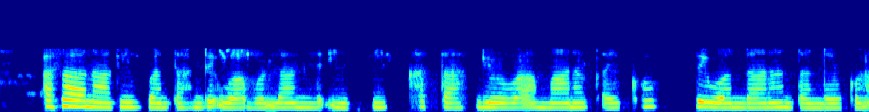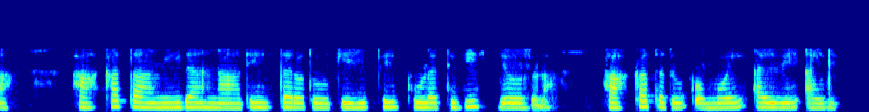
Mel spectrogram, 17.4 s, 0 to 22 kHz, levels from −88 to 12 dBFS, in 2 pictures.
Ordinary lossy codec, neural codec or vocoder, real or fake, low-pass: AAC, 24 kbps; codec, 16 kHz, 8 kbps, FunCodec, trained on Chinese and English, 25 frames a second; fake; 3.6 kHz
